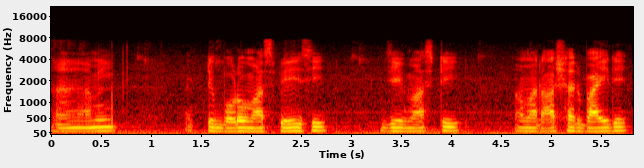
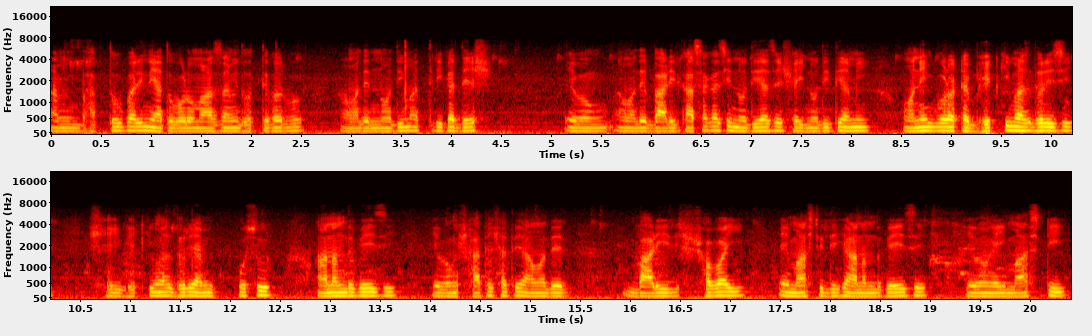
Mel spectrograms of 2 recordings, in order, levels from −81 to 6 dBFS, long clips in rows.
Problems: constant background noise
